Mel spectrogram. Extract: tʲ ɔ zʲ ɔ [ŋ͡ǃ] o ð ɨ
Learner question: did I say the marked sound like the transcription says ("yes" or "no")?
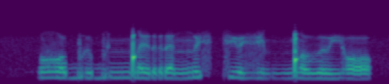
yes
